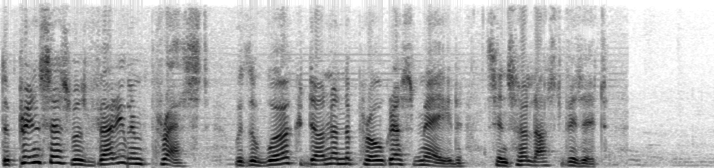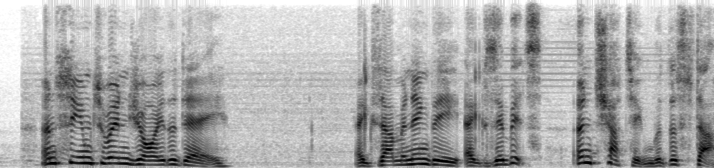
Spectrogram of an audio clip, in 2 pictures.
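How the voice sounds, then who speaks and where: A woman with medium pitch and vocal fry speaks at a fairly slow pace, her pitch swinging very widely between long, frequent pauses. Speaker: newsreel narrator. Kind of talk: local newsreel narration.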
